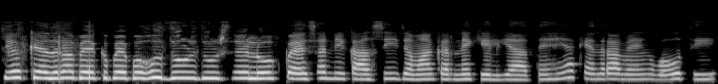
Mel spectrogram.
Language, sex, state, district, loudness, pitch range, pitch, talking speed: Hindi, female, Uttar Pradesh, Etah, -14 LUFS, 235-285 Hz, 260 Hz, 175 wpm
